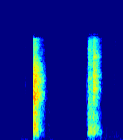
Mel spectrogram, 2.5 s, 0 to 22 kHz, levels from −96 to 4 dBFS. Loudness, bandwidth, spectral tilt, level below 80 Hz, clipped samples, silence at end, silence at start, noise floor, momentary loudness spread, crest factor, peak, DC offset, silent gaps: -23 LUFS; 7.8 kHz; -1.5 dB/octave; -76 dBFS; under 0.1%; 0.5 s; 0.65 s; -55 dBFS; 20 LU; 26 dB; -2 dBFS; under 0.1%; 1.05-1.72 s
